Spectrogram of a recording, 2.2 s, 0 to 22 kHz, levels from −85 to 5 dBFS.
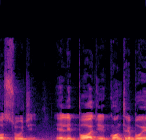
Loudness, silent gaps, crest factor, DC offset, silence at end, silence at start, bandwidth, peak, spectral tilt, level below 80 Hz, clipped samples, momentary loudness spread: -19 LUFS; none; 16 dB; under 0.1%; 0 s; 0 s; 16 kHz; -4 dBFS; -5.5 dB/octave; -50 dBFS; under 0.1%; 13 LU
